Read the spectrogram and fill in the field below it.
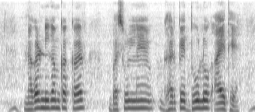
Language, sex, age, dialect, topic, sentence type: Hindi, male, 31-35, Awadhi Bundeli, banking, statement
